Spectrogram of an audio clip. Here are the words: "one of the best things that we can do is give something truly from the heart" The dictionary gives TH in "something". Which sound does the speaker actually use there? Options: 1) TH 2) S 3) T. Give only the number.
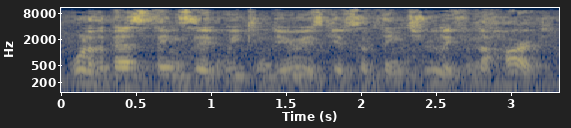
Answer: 1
